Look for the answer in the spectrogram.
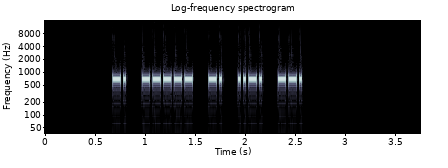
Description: Morse code, heard as a keyed tone, about 44 wpm, spaced as for 32 wpm, 700 Hz. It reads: N0NFG
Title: USA Call Signs - 5 Characters - 2x Character Spacing - 45wpm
